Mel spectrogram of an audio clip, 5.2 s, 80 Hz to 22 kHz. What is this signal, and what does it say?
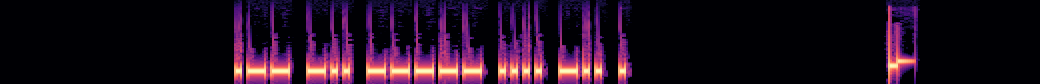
Morse code, heard as a keyed tone, about 40 wpm, 700 Hz. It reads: WD0HDE
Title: USA Call Signs - 3x Character Spacing - 40wpm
